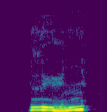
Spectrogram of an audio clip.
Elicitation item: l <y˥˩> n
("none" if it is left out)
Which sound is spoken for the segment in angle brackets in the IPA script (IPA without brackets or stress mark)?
y̰˨˩˦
